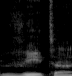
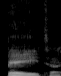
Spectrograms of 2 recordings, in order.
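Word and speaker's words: βήτα: we're gonna pronounce it Vita not beta it's Vita so the B in Greek is pronounced as a V sound now the G sound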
